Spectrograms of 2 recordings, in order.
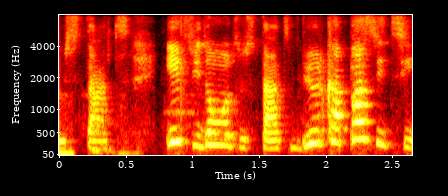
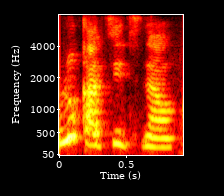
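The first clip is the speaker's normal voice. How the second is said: ordinary talk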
